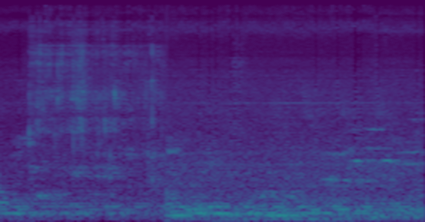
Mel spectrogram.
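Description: Cooking water being poured off boiled chana dal into a separate vessel, a faint splash and trickle that swells into a steadier gushing pour midway through.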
